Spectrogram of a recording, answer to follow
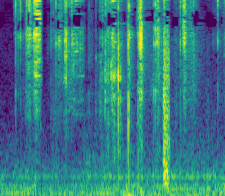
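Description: Metal split key ring and clasps clicking and scraping against each other as the ring is worked onto a keychain: a quick, irregular series of small metallic clicks.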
